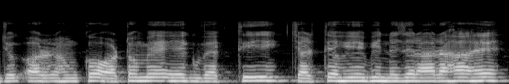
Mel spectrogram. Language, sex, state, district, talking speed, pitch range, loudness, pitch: Hindi, male, Bihar, Sitamarhi, 165 wpm, 150-165 Hz, -12 LUFS, 160 Hz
